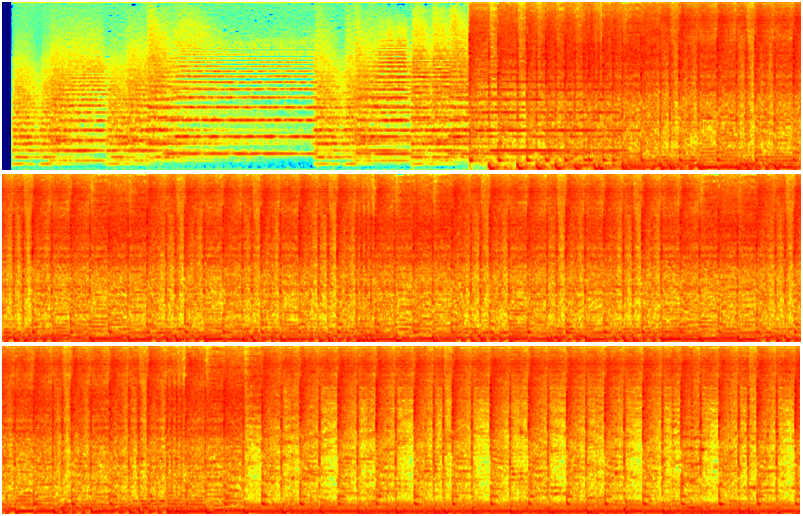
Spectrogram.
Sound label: instrumental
